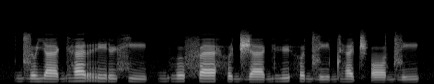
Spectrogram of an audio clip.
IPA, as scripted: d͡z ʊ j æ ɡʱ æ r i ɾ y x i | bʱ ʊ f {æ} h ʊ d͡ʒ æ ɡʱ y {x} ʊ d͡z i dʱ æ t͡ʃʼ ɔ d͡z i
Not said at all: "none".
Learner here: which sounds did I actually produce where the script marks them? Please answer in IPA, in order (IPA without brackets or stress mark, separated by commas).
æ, h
